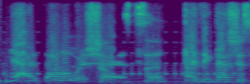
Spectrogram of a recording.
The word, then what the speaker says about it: Aloysius: oh it's a real it's a real name and it Rhymes delicious okay good to know Gerardo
